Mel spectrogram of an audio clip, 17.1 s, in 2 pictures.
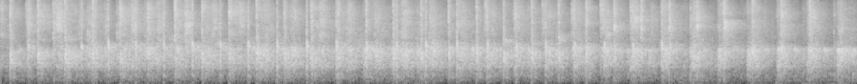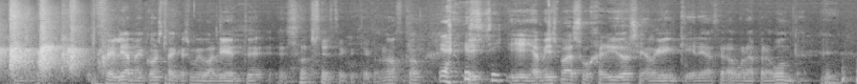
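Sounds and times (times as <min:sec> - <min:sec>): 
audience applause: 0:00.0 - 0:10.2
speech: 0:09.6 - 0:17.1.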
